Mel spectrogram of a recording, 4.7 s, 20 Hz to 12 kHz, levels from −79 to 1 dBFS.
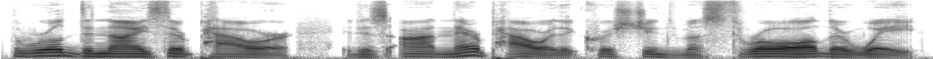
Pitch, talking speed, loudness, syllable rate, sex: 105 Hz, 220 wpm, -17 LUFS, 4.8 syllables/s, male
